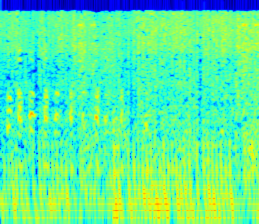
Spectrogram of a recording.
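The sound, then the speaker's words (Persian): Recorded gunfire from a Colt pistol and a sniper rifle plays back loudly. Dense, rapid reports overlap into a harsh, continuous, distorted barrage. “آقا این چیه پخش میکنی؟ کلت آقا این خوبه، این خوبه. آه این اسنایپره”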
